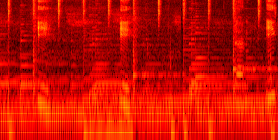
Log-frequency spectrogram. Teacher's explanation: urine tidak ada kita Berasa ada sedikit getaran menyebut ih Capital mulut kita tidak membundar melainkan melebar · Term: vokal I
